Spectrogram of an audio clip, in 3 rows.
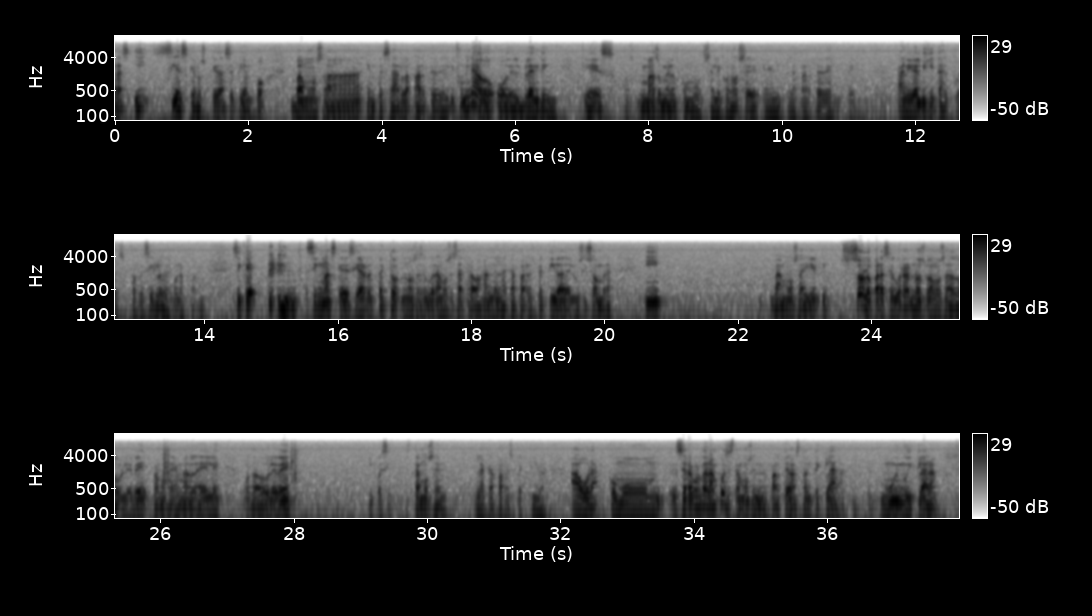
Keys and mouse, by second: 17.2 click, 18.7 click, 21.5 click, 26.2 l, 28.1 w, 30.2 click.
